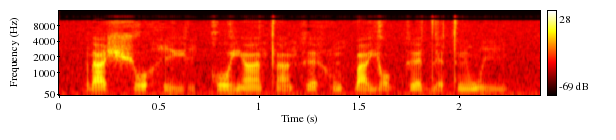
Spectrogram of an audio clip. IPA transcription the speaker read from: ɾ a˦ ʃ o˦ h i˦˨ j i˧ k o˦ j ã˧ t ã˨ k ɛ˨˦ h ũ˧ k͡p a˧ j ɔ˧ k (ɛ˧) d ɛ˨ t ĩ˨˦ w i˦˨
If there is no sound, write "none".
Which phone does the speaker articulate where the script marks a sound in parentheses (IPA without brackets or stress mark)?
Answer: ɛ˧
